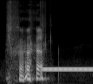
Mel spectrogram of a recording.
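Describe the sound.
A short burst of speech gives way to a steady, unbroken single-pitched telephone ringing tone that holds clearly and evenly to the end, as heard on an outgoing call.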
